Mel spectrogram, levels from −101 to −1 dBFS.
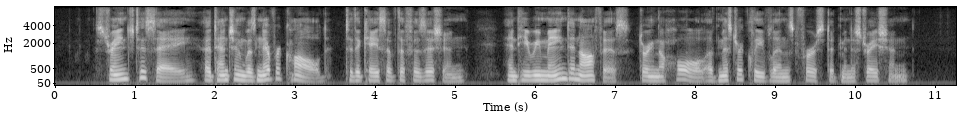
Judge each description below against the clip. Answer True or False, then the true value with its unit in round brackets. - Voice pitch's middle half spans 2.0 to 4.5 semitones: True (3.2 semitones)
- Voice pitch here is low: True (125 Hz)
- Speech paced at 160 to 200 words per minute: False (140 wpm)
